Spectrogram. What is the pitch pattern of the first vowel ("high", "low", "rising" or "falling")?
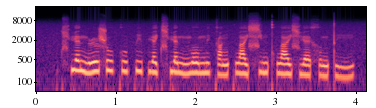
falling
